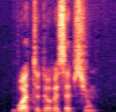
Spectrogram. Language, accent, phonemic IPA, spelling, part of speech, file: French, France, /bwat də ʁe.sɛp.sjɔ̃/, boîte de réception, noun, LL-Q150 (fra)-boîte de réception.wav
- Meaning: inbox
